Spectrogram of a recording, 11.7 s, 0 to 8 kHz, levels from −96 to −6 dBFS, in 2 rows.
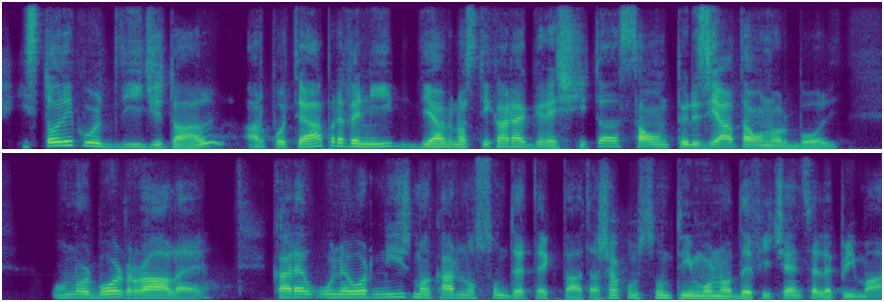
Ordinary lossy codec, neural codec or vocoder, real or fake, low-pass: none; codec, 16 kHz, 1 kbps, X-Codec, HuBERT features, trained on LibriSpeech; fake; none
